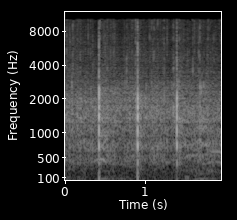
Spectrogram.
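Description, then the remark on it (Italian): Steady audience applause, a dense wash of many hands clapping with no voices, and a few sharper, louder claps punching through at regular intervals. “Grazie di questo applauso perché ho avuto la sensazione che siete ancora vivi.”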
